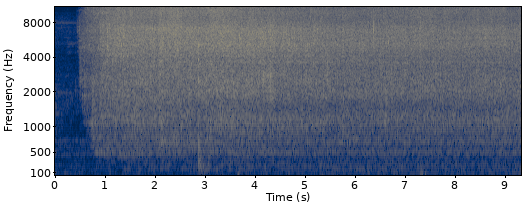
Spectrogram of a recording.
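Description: Milk-soaked semolina stirred into plenty of hot ghee in a pan for Makhandi halwa gives a steady, close, sizzling hiss that starts after a quiet moment and carries on evenly, with faint scraping from the stirring.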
